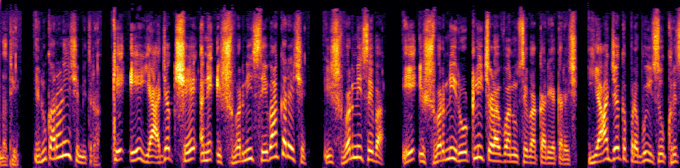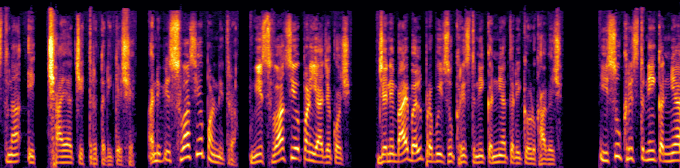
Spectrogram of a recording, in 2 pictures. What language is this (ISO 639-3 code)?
guj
